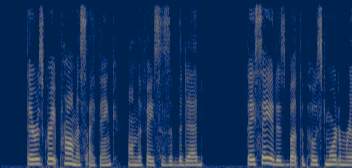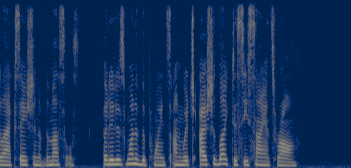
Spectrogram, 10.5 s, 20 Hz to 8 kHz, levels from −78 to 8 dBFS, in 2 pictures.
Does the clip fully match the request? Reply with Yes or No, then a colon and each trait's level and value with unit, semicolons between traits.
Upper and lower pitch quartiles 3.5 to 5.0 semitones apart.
No: narrow, 2.4 semitones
